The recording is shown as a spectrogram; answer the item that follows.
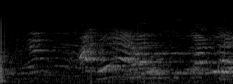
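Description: Background voices of people talking, with children's voices calling out among them, quieter than close speech.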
